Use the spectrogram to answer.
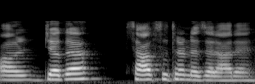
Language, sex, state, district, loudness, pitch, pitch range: Hindi, female, Uttar Pradesh, Hamirpur, -16 LUFS, 220 Hz, 200-235 Hz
